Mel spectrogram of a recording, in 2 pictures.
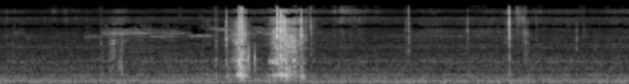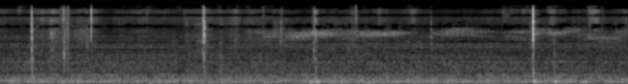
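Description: Hoof-trimming tools cutting into a Shire horse's hoof horn: two loud cuts close together about two and a half seconds in, then scattered small clicks and snips, over a steady low background hum.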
